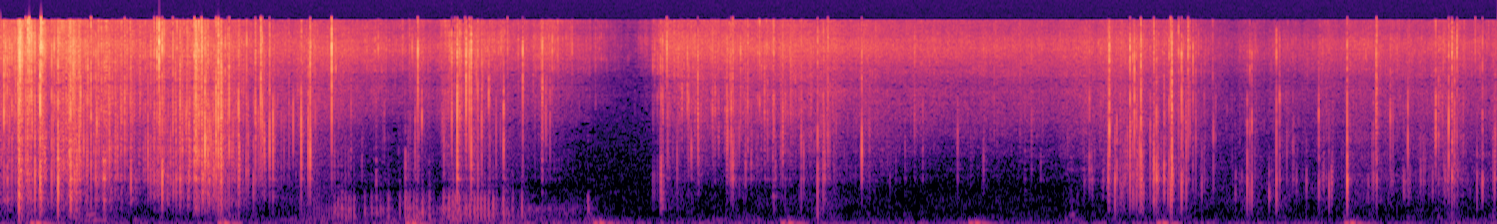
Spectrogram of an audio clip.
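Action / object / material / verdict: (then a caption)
scrape / plastic zip bag with fluffy filling / plastic / none. A hand-sized clear plastic zip-lock bag, stuffed full with white fluffy crinkly filling, is squeezed and crumpled between the fingers and palms of both hands. Dense, irregular, bright crinkling and crackling come loudest in the first few seconds, soften to sparse rustles through the middle, then return in sharper bursts near the end.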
